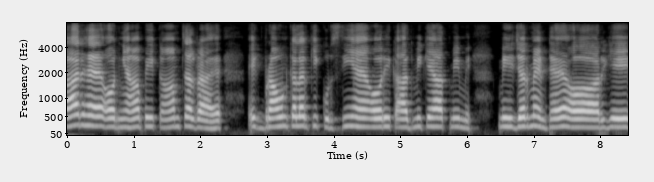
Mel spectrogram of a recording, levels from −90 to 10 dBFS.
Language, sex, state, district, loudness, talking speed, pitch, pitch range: Hindi, female, Punjab, Fazilka, -15 LUFS, 185 wpm, 230 Hz, 220-240 Hz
